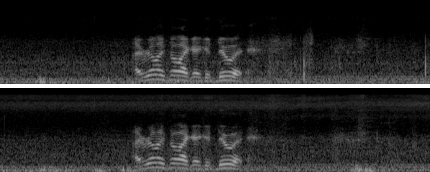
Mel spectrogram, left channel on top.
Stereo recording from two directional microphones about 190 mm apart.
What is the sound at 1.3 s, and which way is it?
Speech, 10° left (ahead or behind).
